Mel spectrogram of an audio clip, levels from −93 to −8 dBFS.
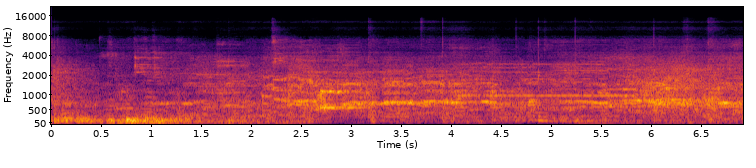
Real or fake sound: fake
